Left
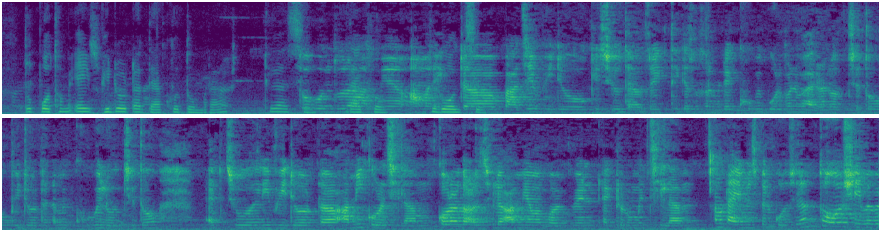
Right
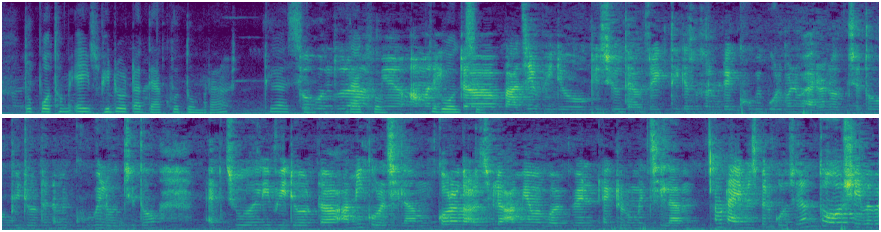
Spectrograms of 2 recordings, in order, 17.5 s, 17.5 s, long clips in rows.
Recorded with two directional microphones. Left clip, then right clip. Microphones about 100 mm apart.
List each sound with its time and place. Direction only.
0.3 s speech: 10° left (ahead or behind)
3.0 s a woman's voice: 45° left (ahead or behind)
